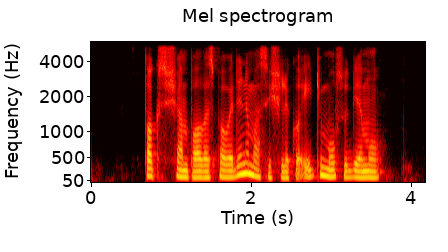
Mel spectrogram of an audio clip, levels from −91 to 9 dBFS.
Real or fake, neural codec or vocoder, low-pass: fake; codec, 24 kHz, 0.9 kbps, WavTokenizer, small release; 5.4 kHz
